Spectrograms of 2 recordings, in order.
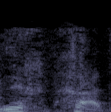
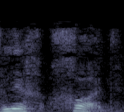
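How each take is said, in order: First: The final syllable has an 'a' vowel. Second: The final syllable has an 'o' vowel. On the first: It was hidden in the past. The speaker calls it wrong. "not nich chad. Because nich chad means in the past" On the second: It is hidden now. The speaker calls it right. "The right way to pronounce that, by the way, is nich chod"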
